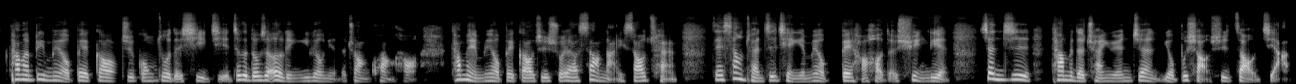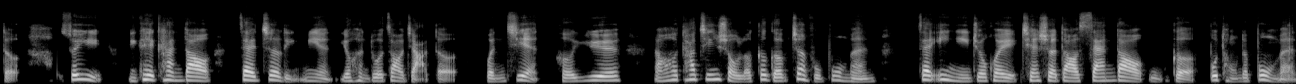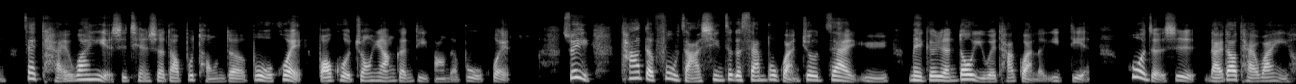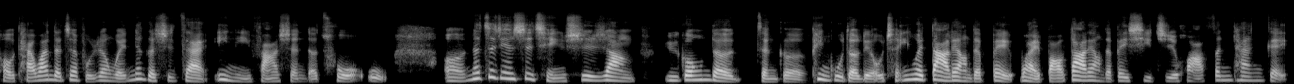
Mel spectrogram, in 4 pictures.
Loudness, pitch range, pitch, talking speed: -20 LUFS, 155-210 Hz, 180 Hz, 270 characters per minute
